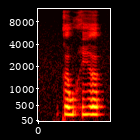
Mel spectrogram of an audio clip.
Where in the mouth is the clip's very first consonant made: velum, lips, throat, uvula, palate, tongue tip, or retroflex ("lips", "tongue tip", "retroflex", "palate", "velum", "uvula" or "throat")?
velum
